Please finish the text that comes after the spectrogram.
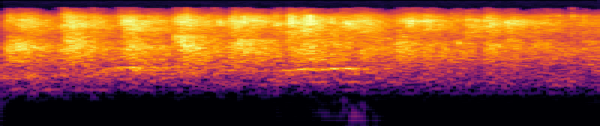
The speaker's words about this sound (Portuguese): Aleluia, gente, aleluia. Aplauda Ele bem alto.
